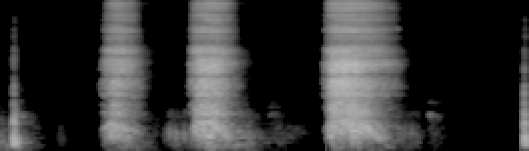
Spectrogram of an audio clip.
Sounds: Sniff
